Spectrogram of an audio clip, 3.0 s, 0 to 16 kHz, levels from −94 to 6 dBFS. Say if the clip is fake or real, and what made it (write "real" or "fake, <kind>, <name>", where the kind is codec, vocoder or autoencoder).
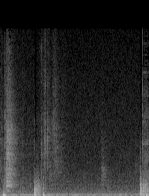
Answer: real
